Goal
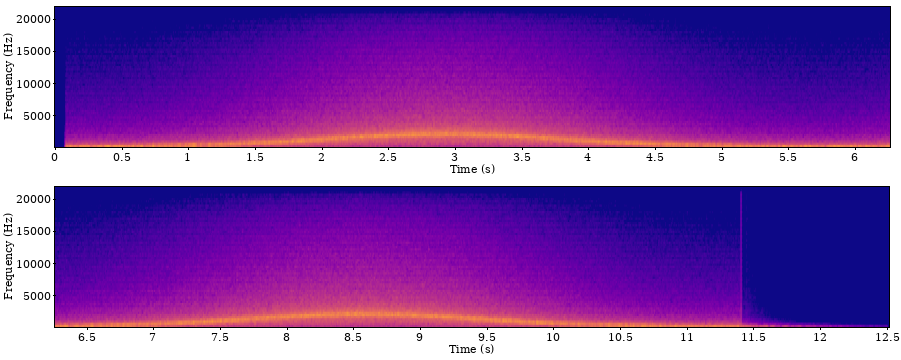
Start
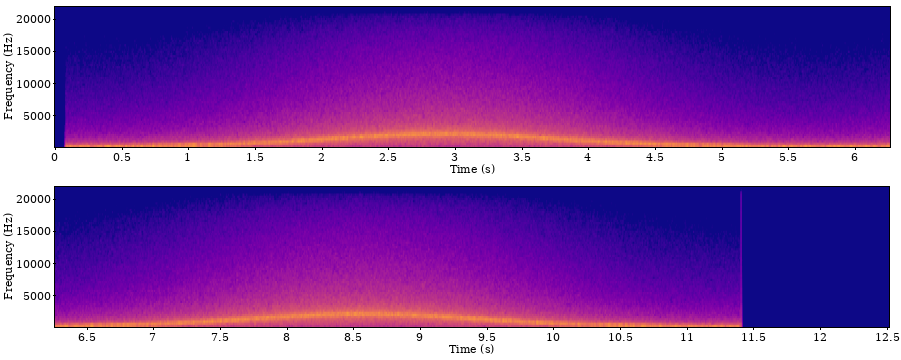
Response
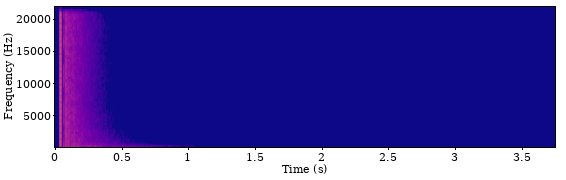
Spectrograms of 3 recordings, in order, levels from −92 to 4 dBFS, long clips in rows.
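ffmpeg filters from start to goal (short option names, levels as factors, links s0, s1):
-filter_complex "[0:a]asplit=2[s0][s1];[1:a]atrim=start_sample=2205,highshelf=f=8000:g=8[s2];[s1][s2]afir=irnorm=-1:irlink=0,volume=0.501[s3];[s0][s3]amix=inputs=2:normalize=0,volume=0.708"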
